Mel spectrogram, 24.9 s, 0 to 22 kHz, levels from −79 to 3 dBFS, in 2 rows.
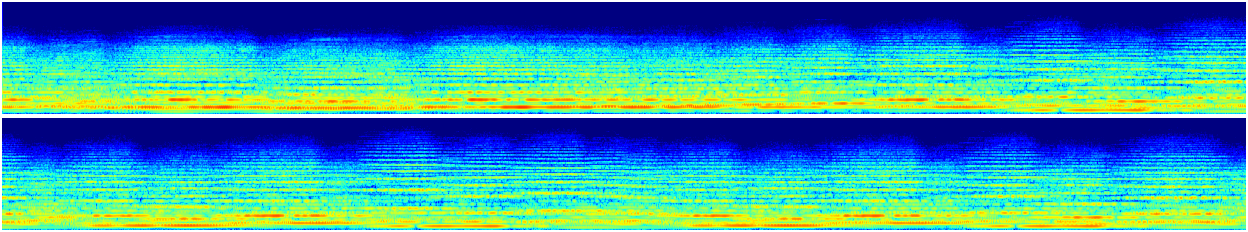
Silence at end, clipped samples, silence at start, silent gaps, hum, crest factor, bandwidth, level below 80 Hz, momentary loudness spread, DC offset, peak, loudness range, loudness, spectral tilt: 0 s; under 0.1%; 0 s; none; none; 12 dB; 10.5 kHz; -60 dBFS; 6 LU; under 0.1%; -4 dBFS; 3 LU; -18 LUFS; -7 dB/octave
